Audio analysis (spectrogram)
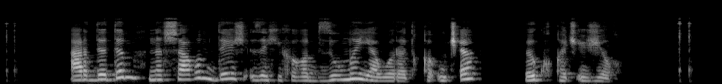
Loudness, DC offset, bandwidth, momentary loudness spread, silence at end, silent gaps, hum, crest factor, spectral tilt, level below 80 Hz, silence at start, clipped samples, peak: -25 LUFS; under 0.1%; 9.4 kHz; 15 LU; 0.3 s; 4.87-5.24 s, 6.25-6.76 s; none; 22 dB; -3.5 dB/octave; -76 dBFS; 0.7 s; under 0.1%; -4 dBFS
